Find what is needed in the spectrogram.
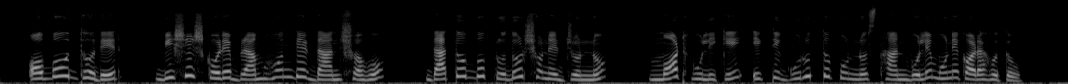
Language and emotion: Bengali, neutral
